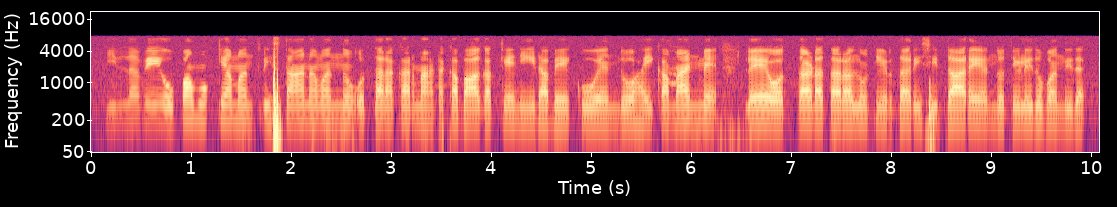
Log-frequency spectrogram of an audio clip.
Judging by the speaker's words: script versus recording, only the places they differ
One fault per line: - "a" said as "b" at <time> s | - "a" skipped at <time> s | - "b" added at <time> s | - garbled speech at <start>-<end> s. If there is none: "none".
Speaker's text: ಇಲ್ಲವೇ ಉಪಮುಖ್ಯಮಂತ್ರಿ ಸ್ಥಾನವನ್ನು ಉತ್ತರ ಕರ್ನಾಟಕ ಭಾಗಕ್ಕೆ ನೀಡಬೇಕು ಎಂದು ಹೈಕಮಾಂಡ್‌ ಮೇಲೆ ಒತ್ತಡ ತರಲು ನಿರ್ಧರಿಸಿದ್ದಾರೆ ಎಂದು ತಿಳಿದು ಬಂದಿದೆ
none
